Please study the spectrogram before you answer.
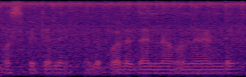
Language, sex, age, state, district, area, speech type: Malayalam, male, 18-30, Kerala, Kozhikode, rural, spontaneous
